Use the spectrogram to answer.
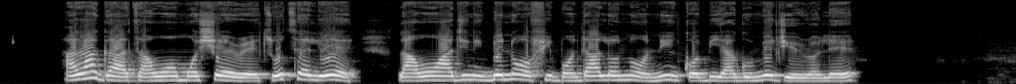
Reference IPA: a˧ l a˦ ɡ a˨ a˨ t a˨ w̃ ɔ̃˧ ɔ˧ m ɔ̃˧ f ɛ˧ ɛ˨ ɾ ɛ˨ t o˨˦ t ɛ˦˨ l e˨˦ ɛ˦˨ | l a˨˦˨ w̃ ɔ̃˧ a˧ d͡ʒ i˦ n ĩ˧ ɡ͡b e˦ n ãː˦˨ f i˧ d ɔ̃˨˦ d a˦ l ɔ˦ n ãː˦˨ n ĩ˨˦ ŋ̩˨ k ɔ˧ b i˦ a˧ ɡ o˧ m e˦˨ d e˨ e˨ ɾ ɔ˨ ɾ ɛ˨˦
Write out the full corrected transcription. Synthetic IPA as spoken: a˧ l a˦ ɡ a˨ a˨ t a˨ w̃ ɔ̃˧ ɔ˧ m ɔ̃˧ ʃ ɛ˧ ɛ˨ ɾ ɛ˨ t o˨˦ t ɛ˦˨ l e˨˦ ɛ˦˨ | l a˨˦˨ w̃ ɔ̃˧ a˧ d͡ʒ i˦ n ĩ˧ ɡ͡b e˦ n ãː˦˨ f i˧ b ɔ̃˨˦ d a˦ l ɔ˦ n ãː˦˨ n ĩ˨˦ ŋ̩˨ k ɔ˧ b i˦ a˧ ɡ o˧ m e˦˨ d͡ʒ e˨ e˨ ɾ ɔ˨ l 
